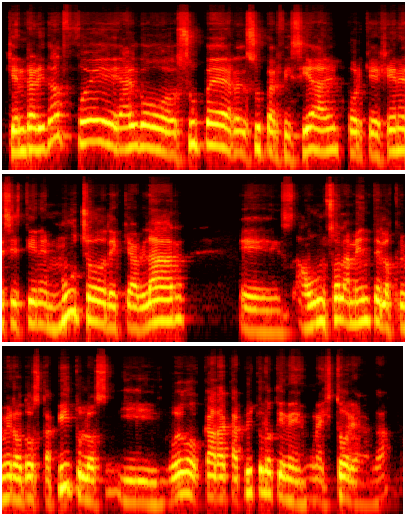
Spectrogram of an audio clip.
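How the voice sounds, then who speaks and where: A man in his forties, born in Korea and raised in Argentina, speaking Spanish with a mix of Argentine and Mexican accent, teaching a Bible lesson over a video call in a relaxed, chatty way with many hesitations. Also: a little high, measured pace. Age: 40s.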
